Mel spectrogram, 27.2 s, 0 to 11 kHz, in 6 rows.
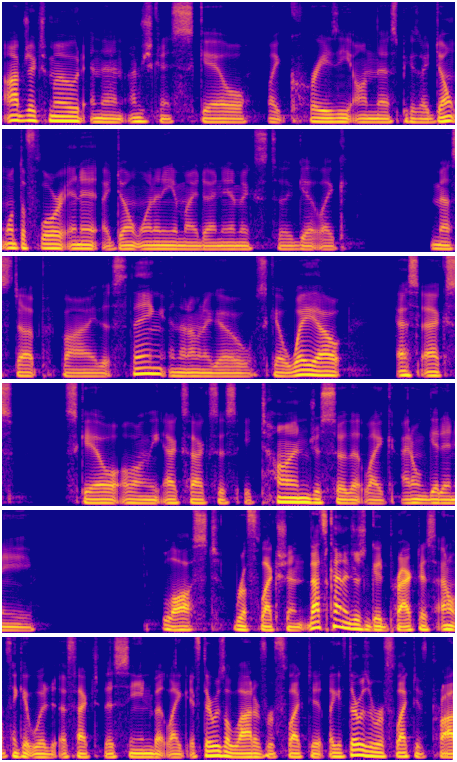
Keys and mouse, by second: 1.0 s, 3.0 s, 3.1 g, 4.7 g, 5.7-6.7 drag, 6.9 g, 7.7 g, 9.0-10.2 drag, 11.5 click, 12.9 s.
